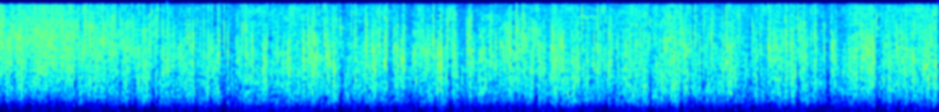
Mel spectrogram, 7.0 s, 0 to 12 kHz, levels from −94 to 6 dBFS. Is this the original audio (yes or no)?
yes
